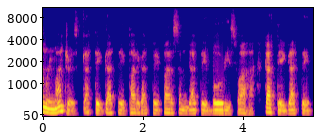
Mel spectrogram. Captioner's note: speaking in foreign language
